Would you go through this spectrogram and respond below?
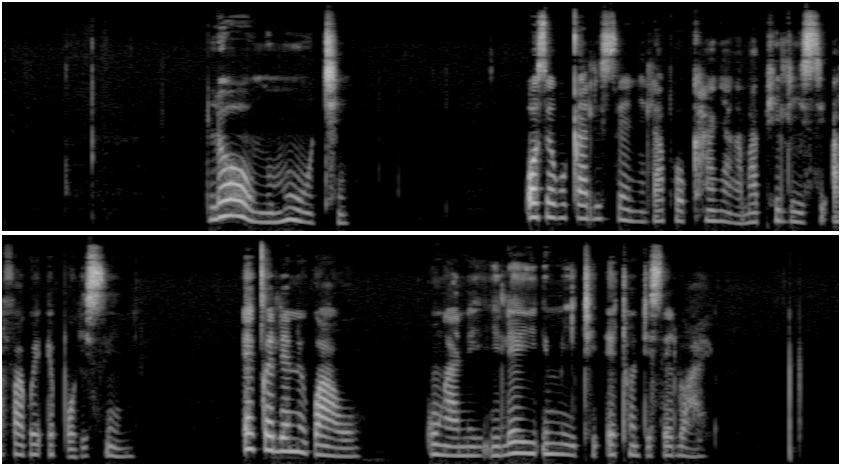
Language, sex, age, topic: North Ndebele, female, 25-35, health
